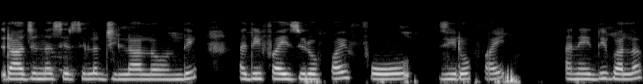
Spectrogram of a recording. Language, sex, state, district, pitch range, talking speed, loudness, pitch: Telugu, female, Telangana, Karimnagar, 245-255 Hz, 110 wpm, -19 LUFS, 250 Hz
